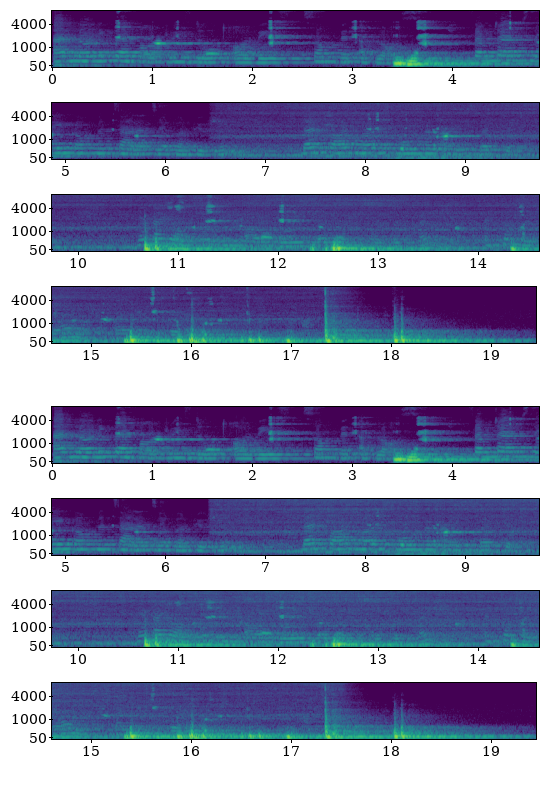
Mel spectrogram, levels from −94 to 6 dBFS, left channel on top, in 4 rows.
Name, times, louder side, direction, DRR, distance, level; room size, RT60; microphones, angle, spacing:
voice 1, 0.0-2.3 2.6-3.5 4.2-6.7 7.3-9.5 10.6-13.5 14.0-15.3 15.8-16.0, equal, 10° right, 1 dB, 1.2 m, -48 dB
voice 2, 3.4-3.8 11.3-11.4 11.8-11.9 12.5-12.7 15.3-15.5 16.0-16.1 16.6-16.7 16.9-17.0 17.3-17.5 18.0-18.1, left 2 dB, 15° left, 11 dB, 0.3 m, -21 dB
sound 1, 6.4-17.6, right 3 dB, 65° right, 1.9 m, -51 dB
17.0 x 13.5 x 3.1 m, 2.3 s
head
